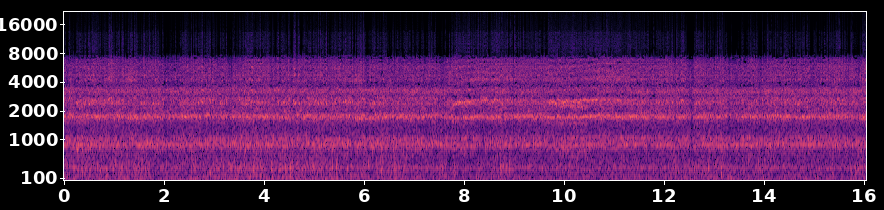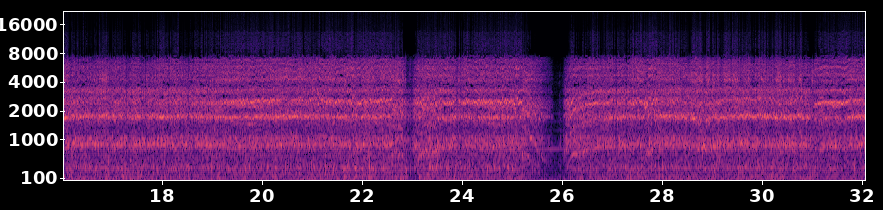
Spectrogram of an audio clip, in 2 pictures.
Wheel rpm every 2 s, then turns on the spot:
230, 230, 230, 230, 230, 230, 230, 230, 230, 230, 220, 170, 160, 170, 230, 230.
none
